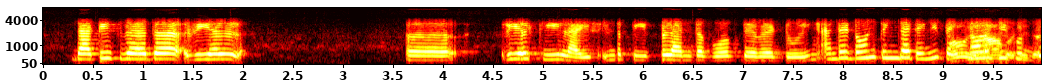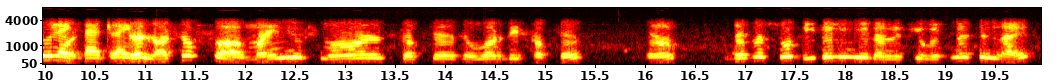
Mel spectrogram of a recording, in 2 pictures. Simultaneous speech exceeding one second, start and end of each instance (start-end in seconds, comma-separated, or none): 9.0-10.3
